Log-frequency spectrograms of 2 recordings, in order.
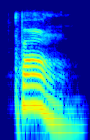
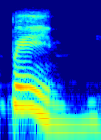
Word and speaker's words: pain: Dalam bahasa Prancis, ini cara bacanya adalah pang ya. Jadi pang itu bukan pain, seperti dalam bahasa Inggris.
